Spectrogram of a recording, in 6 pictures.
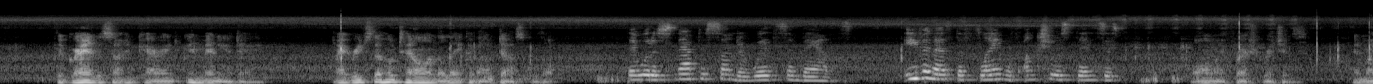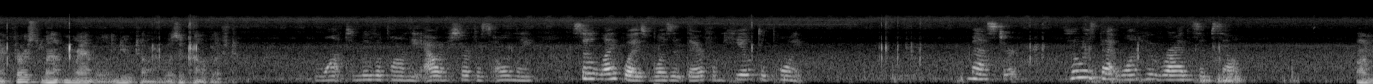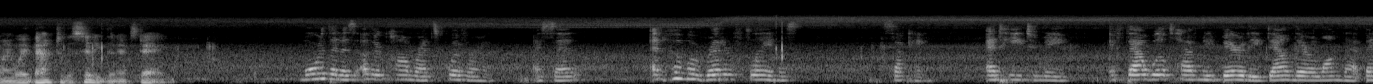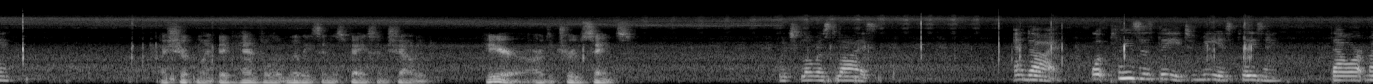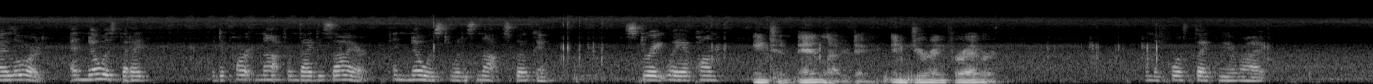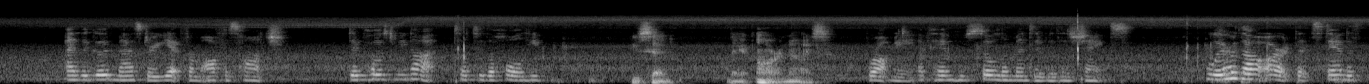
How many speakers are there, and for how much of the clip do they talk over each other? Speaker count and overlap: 2, no overlap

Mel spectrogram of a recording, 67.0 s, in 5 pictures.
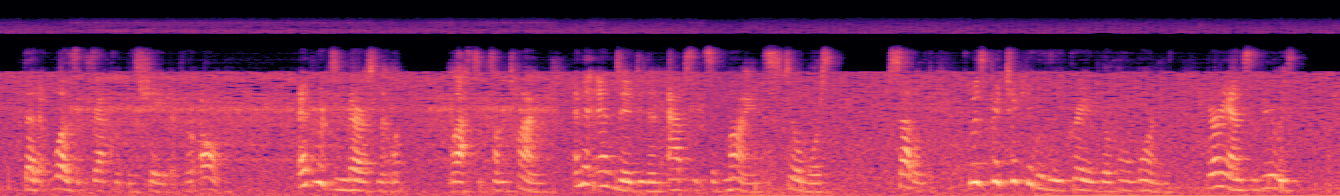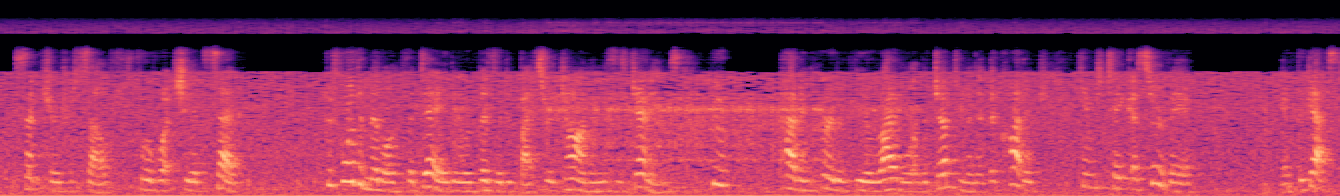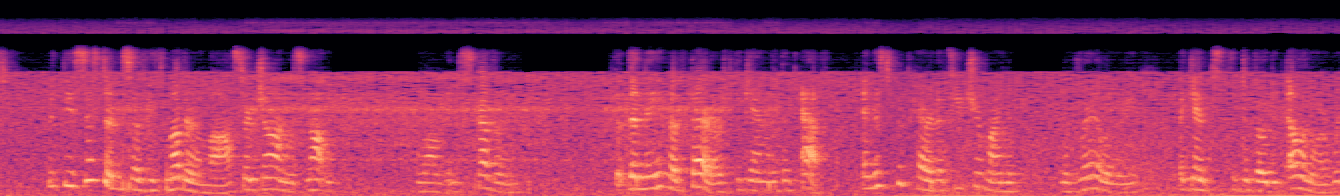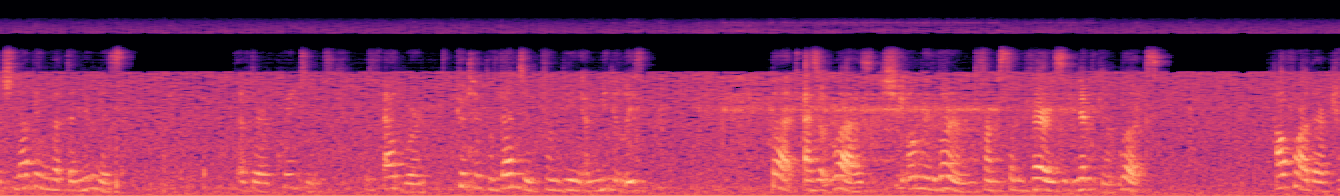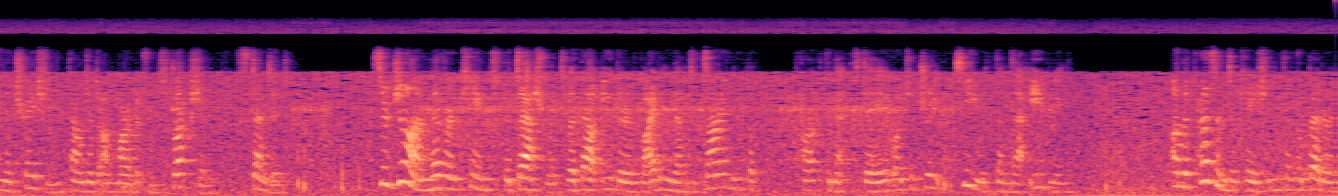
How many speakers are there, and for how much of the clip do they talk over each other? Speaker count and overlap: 1, no overlap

